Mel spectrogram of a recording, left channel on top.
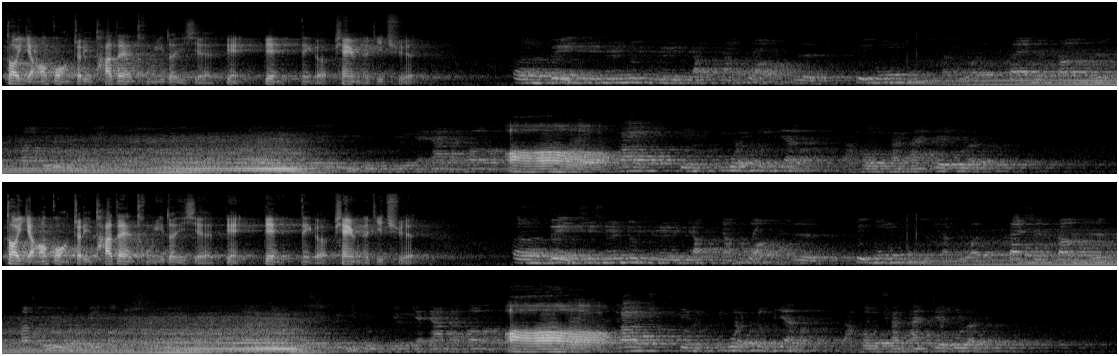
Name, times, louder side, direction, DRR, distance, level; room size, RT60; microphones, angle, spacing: voice 1, 0.0-4.1 16.2-17.2, right 4 dB, 25° right, 12 dB, 0.7 m, -25 dB
voice 2, 5.1-8.2 8.5-11.0 11.3-13.0 13.5-16.2 16.6-17.0 17.3-19.2 19.5-21.0, right 1 dB, 75° right, -1 dB, 3.0 m, -35 dB
Fixed-wing aircraft airplane, 9.1-14.0, equal, 55° right, 5.0 m, -31 dB
24.0 x 17.5 x 7.0 m, 2.8 s
head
